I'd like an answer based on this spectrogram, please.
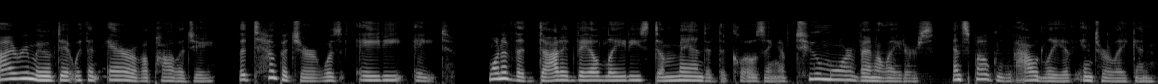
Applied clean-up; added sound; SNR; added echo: neural separator model SepFormer DNS4.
